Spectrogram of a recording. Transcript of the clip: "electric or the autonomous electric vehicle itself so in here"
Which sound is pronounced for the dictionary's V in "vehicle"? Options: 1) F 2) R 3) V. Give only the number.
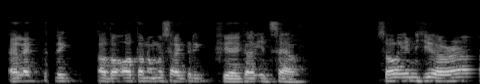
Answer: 1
